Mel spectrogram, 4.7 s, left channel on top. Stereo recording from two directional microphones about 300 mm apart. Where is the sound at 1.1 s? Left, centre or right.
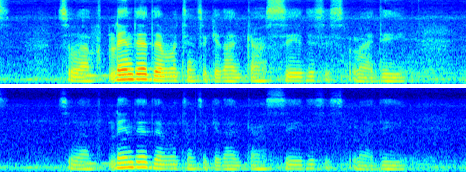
Centre.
